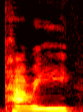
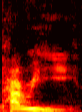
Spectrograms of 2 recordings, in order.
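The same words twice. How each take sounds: First: It is said with a French pronunciation. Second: It is said with a French pronunciation.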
